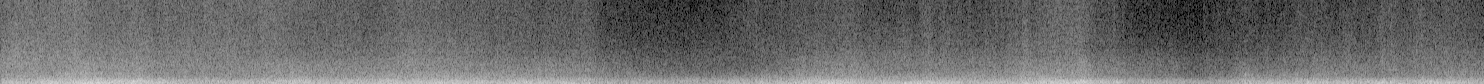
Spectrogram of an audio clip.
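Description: Ocean waves washing, a rushing sound that swells and ebbs every few seconds.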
